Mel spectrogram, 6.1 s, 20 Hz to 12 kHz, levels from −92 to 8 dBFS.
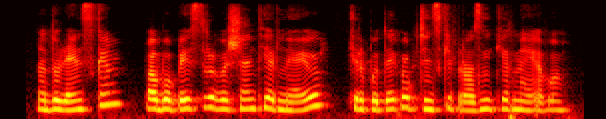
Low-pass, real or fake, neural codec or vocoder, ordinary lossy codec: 10.8 kHz; fake; autoencoder, 48 kHz, 32 numbers a frame, DAC-VAE, trained on Japanese speech; MP3, 96 kbps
